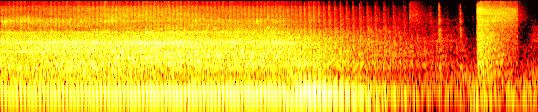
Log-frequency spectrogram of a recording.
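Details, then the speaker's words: NorthStar gas-powered wet steam and hot water pressure washer: steady engine drone drops and settles around three seconds as the gun trigger releases; normal idle, trigger should be pulled every three minutes to let the pump cool. "So if I stop, the unit sits and idles."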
